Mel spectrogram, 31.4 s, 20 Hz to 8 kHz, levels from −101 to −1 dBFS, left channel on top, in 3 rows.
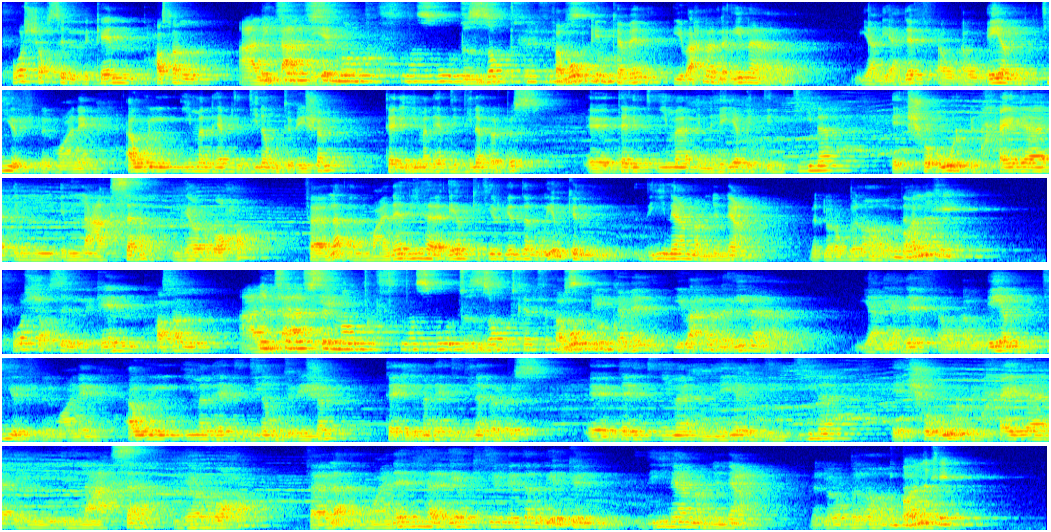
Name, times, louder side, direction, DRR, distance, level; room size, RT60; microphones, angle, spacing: voice 1, 0.1-2.0 2.4-3.3 4.5-5.0 5.5-8.0 8.5-13.8 14.3-15.8 16.3-18.8 19.4-23.4 24.0-28.5 29.0-30.4, left 2 dB, 50° left, 0 dB, 0.4 m, -31 dB
voice 2, 2.6-4.9 5.2-6.1 29.8-30.4, right 1 dB, 65° right, 0 dB, 0.4 m, -30 dB
sound 1, 13.5-27.5 28.7-28.8, right 1 dB, 10° right, 0.5 m, -49 dB
2.4 x 2.1 x 3.1 m, 1.2 s
head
